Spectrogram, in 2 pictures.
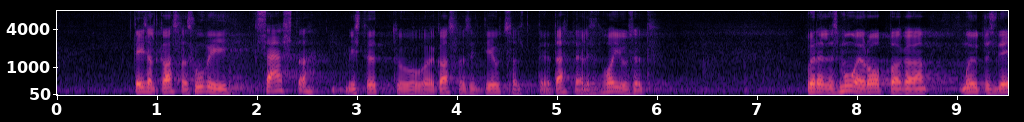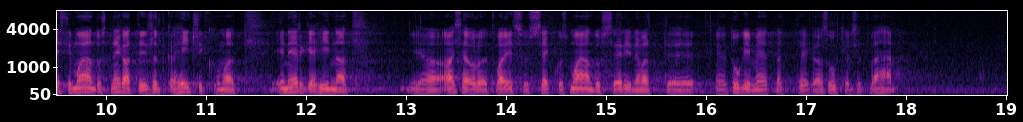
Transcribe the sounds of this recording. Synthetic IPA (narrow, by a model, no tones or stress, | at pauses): t̪e̞js̬elt̪̚kɑsvɑshuvisæːst̪ɑmist̪ɤt̪ːukɑsvɑsid̪̥jɯwt̪sɑlt̪t̪æht̪ɑjɑ̰lis̬e̞d̪̥ho̞juse̞d̪̥ | vɤre̞ld̪̥esmuːe̞wɾo̞ːpːˑɑɡ̥ɑmɤjut̪ːˑɑs̬id̪̥e̞ːst̪imɑjɑnd̪ust̪ne̞ɡ̥ɑt̪ːˑiːvs̬e̞lt̪̚kɑɦe̞jt̪ˑlikːˑumɑd̪̥e̞ne̞rɡ̥iɑɦinːɑd̪̥ | jɑʔɑ̰sʲjɑolue̞t̪vɑlʲit̪susse̞kːusmɑjɑnd̪usːee̞ɾine̞vɑt̪ːˑe̞t̪uɡime̞ːt̪me̞t̪ːˑe̞ɡ̥ɑsuht̪elise̞lt̪væ̰ɦḛm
